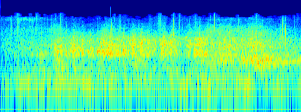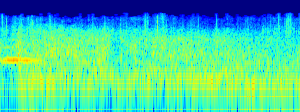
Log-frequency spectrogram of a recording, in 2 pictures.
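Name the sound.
explosion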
